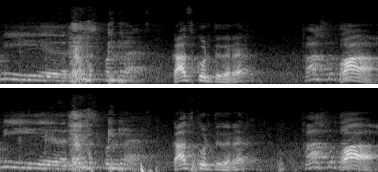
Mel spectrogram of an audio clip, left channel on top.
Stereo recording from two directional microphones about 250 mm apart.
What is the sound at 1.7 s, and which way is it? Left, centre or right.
A man's voice, left.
